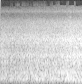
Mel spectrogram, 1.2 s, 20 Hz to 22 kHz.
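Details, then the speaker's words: Cheap diesel air heater in a VW T4 Syncro van, running at full power. Steady, even roar with no surging or popping, hot airflow and no smoke. The box stays only slightly warm. "So now we run it with the full power, and this box stays nice and not hot and little bit warm in here, this rear end, but the front end is cold."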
